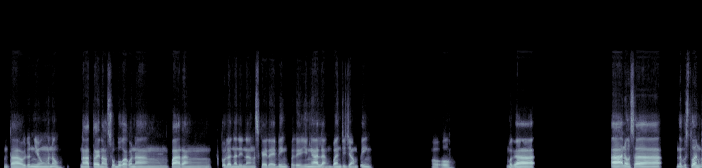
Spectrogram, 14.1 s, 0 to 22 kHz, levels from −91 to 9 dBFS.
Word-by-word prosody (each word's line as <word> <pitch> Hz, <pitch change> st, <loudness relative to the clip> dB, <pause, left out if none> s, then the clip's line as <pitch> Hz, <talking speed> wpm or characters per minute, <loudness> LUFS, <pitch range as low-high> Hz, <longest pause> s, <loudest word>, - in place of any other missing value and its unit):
Anong 105 Hz, -, -10 dB
tawag 100 Hz, -1 st, +3 dB
dun 120 Hz, -, -2 dB
yung 110 Hz, -1 st, -1 dB
ano, 120 Hz, -2 st, -4 dB, 0.3 s
na-try 105 Hz, 0 st, +2 dB
nakasubok 105 Hz, +1 st, -1 dB
ako 105 Hz, +1 st, -1 dB
ng 100 Hz, -1 st, -1 dB, 0.4 s
parang 100 Hz, 0 st, +2 dB, 0.5 s
katulad 100 Hz, -1 st, -3 dB
na 100 Hz, -, -1 dB
din 100 Hz, -1 st, -4 dB
ng 95 Hz, -1 st, -5 dB
skydiving 100 Hz, +3 st, -3 dB
pero 100 Hz, +2 st, -10 dB
yun 105 Hz, +4 st, -2 dB
nga 110 Hz, -, +5 dB
lang 100 Hz, -2 st, -2 dB
bungee 105 Hz, -1 st, -1 dB
jumping. 105 Hz, +2 st, -5 dB, 1.2 s
Oo. 110 Hz, -6 st, -6 dB, 1.0 s
Kumbaga. 115 Hz, 0 st, +5 dB, 1.6 s
Ah, 140 Hz, +2 st, +8 dB
ano 150 Hz, -6 st, +1 dB
sa 125 Hz, 0 st, +2 dB, 0.7 s
nagustuhan 140 Hz, +9 st, -1 dB
ko 135 Hz, -, -4 dB
105 Hz, 120 wpm, -21 LUFS, 100-115 Hz, 1.6 s, Ah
